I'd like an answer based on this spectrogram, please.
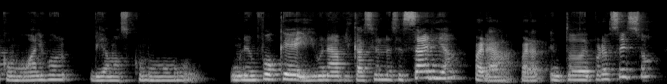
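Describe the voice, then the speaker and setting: Her medium pitch and ordinary pitch variation mark this woman's speech. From Argentina. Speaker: legal specialist speaker. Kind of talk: webinar presentation. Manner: halting with fillers.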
